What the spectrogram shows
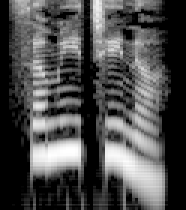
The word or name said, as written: ಸಮೀಚೀನ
